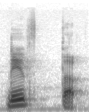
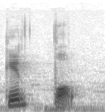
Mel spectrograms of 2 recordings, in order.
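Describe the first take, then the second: First: The r is pronounced light and thin. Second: The r is pronounced heavy and thick. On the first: "Qitr. Itu tipis" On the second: "Kalau yang tebal qitr. Nah, itu tebal"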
